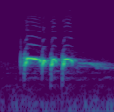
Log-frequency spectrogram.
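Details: A single loud phrase from a zebra dove, used for luring and trapping. Four quick rolling notes run together and trail off into a long, slowly falling tone.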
